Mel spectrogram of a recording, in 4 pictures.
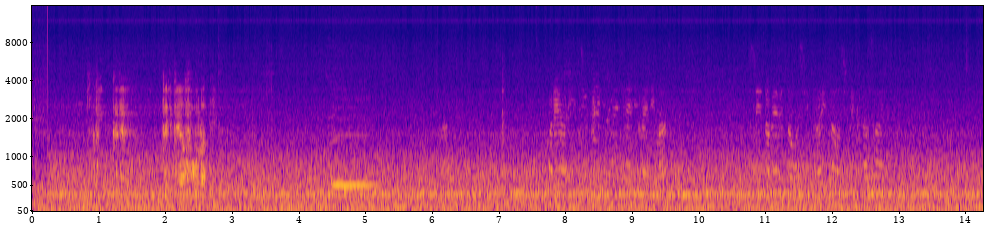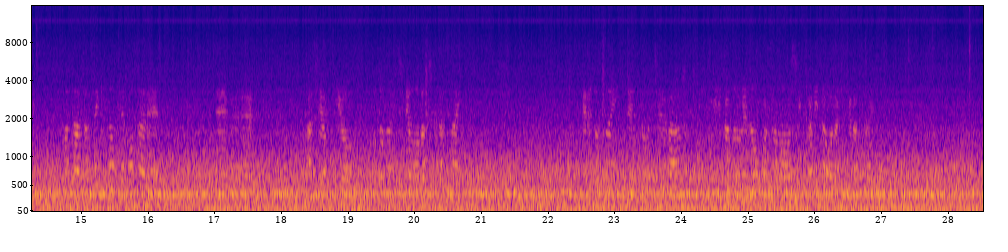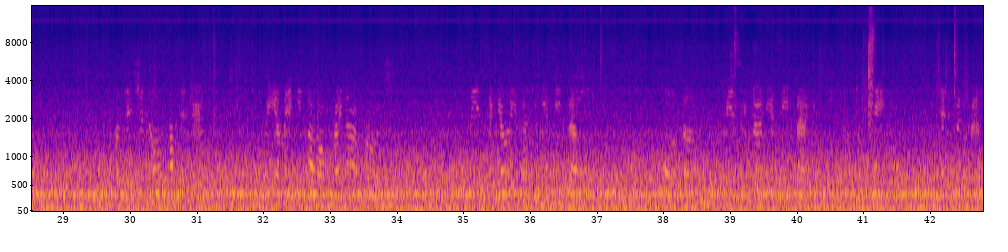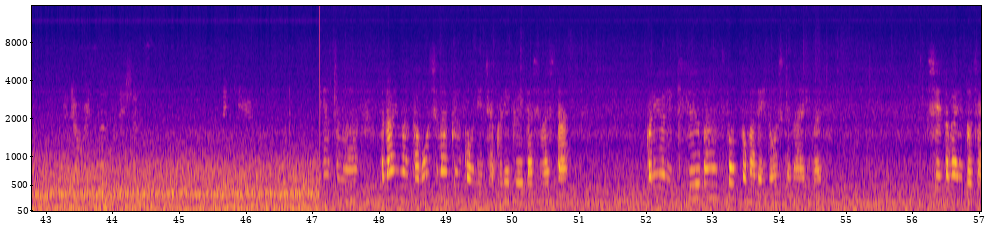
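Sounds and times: jet engine and airflow rush: 0.0s - 57.0s.

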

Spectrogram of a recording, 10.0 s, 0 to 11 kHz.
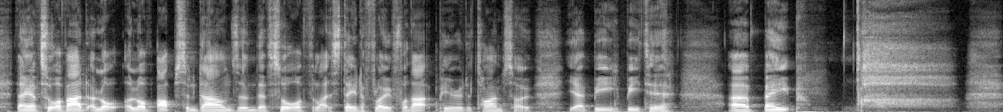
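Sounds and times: man sighing: 8.6s - 10.0s.

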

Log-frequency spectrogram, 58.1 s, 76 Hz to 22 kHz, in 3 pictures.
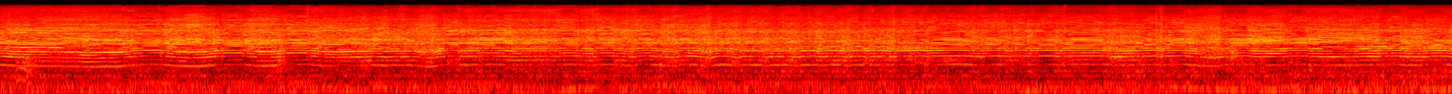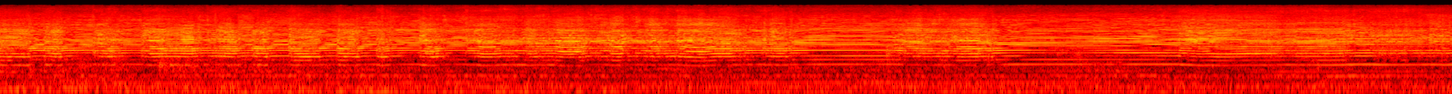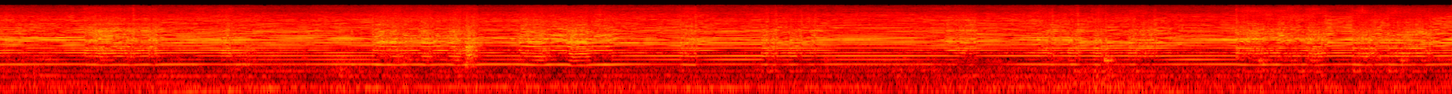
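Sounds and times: electric shaver buzzing: 0.0s - 58.0s.

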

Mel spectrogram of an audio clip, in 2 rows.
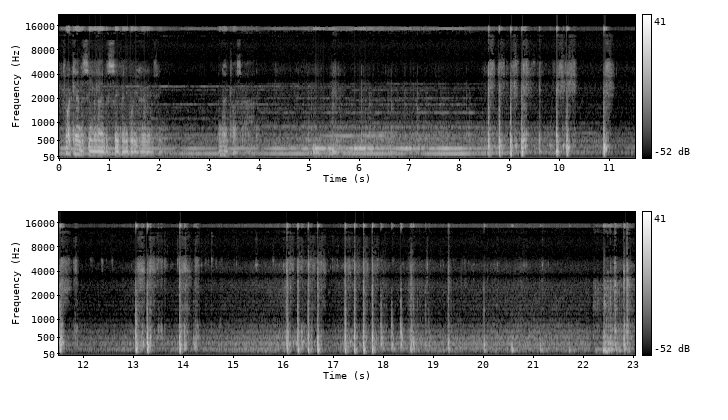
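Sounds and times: low sustained drone: 0.0s - 13.0s.

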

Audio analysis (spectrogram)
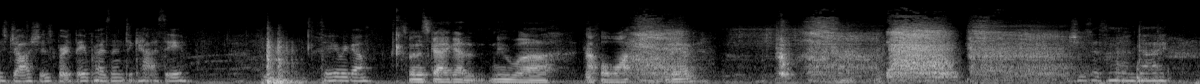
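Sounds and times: people inflating balloons by mouth: 6.2s - 10.8s.

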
